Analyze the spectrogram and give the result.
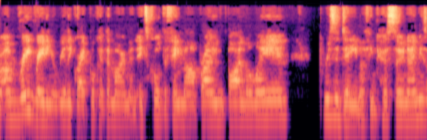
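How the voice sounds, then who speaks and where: A woman, a self-help author and coach, speaking straight to camera in an earnest, measured way and often asking the viewer rhetorical questions. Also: mid-range voice, rough recording. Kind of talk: direct-to-camera motivational talk.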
